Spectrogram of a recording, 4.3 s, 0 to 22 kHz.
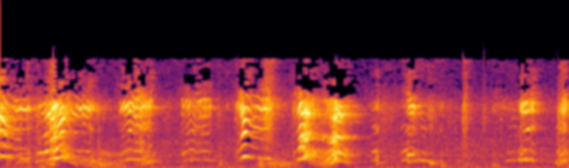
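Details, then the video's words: Puppies at three weeks old playing early in the morning, a busy litter from Egypt: rapid high yips and short whimpers tumbling over one another, uneven in rhythm, with brief scuffling noises between. "Egypt's ACTIVE Puppies 3 weeks 3 days"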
